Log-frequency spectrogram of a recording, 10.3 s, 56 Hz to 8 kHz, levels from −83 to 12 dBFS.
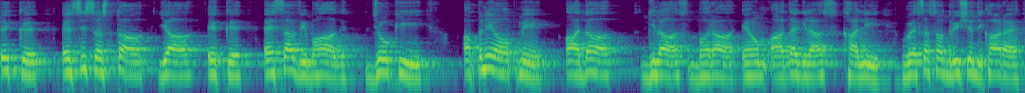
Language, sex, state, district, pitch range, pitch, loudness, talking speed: Hindi, male, Uttar Pradesh, Varanasi, 140-160 Hz, 150 Hz, -12 LUFS, 145 wpm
